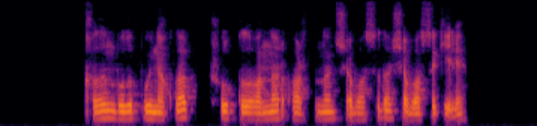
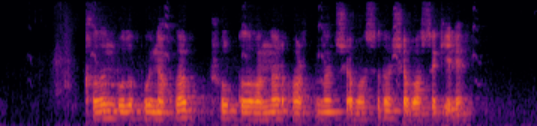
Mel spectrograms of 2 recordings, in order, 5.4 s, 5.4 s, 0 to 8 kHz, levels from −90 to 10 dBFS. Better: first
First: none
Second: noise reduction (neural separator model SepFormer DNS4)

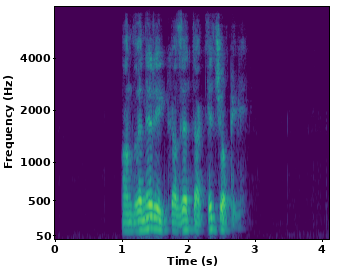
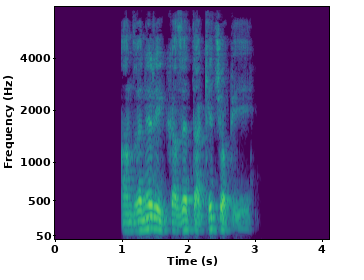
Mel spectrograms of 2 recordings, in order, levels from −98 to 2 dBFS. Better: second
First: noise reduction (neural mask model DeepFilterNet 3)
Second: none

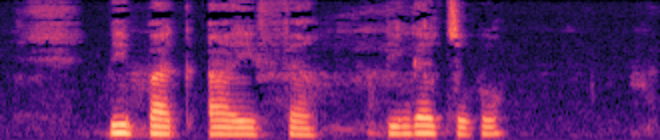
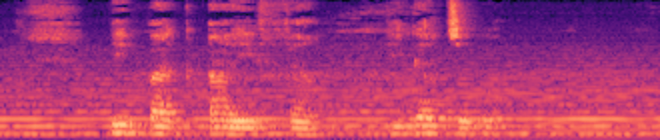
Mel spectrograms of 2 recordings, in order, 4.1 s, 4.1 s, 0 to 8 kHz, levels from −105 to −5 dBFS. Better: first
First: none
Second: background sound (Musical instrument); 5 dB below the speech // room echo; dies away in 0.2 s

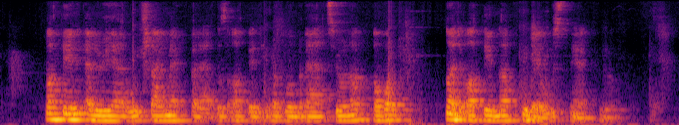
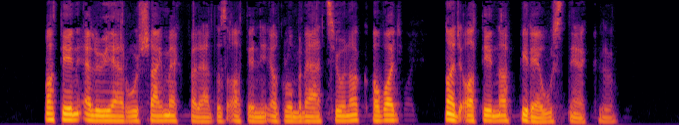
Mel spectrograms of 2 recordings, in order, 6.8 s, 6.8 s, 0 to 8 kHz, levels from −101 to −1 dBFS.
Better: second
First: noise reduction (neural separator model SepFormer DNS4)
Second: none

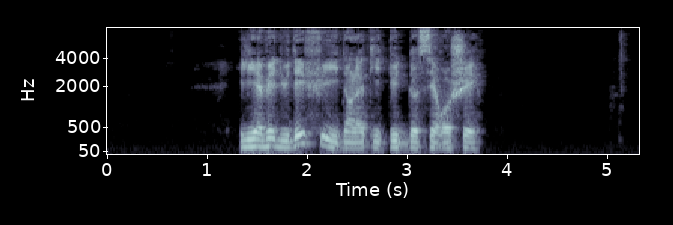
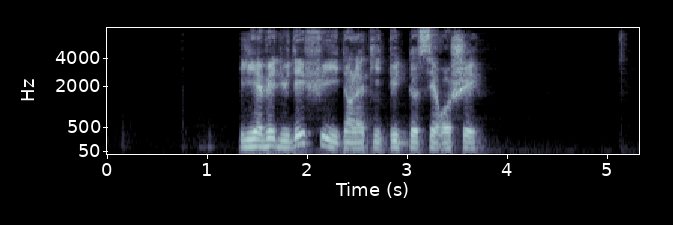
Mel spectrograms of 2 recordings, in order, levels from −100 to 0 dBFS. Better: first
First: none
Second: noise reduction (neural mask model DeepFilterNet 3)

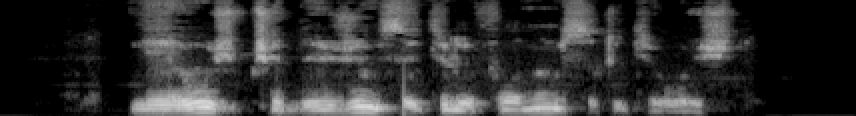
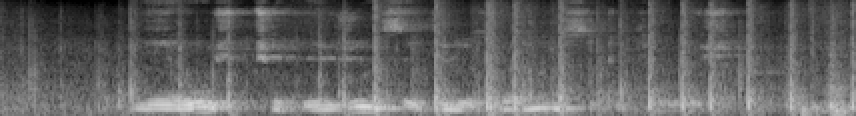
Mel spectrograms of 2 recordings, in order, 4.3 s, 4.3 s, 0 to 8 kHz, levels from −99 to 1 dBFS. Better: first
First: none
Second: background sound (Fire / Fireworks); 6 dB below the speech // room echo; dies away in 0.6 s

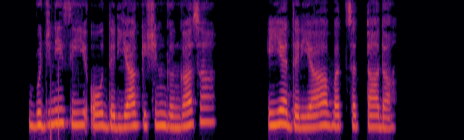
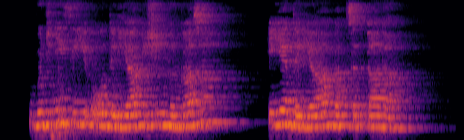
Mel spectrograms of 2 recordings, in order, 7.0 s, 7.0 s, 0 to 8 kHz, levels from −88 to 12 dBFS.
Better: first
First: none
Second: room echo; dies away in 1.1 s

